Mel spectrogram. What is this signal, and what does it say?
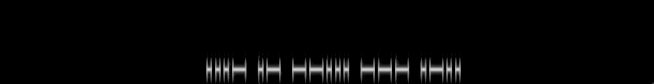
Morse code, heard as a keyed tone, about 28 wpm, 700 Hz. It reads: VA7OL
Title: DXCC-100 Call Signs - 5 Characters - 28wpm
